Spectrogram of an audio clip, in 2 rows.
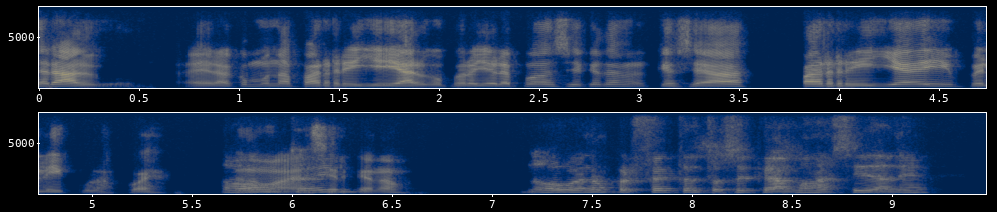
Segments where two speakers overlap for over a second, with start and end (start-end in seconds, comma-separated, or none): none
